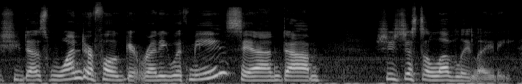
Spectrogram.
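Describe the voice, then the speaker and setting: A woman's fairly high voice, a plain, everyday voice, with ordinary pitch variation and a fairly slow pace. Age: 60s. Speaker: beauty and keto vlogger. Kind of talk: casual vlog talk to camera. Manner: casual with frequent fillers.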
